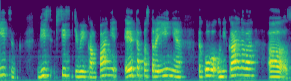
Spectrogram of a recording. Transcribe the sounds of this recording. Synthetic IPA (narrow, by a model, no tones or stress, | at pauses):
etʲɪnk | vʲesʲfsʲesʲɪtʲɪvɨjkɐmpanʲɪɪɛt̪əpəst̪ɾɐjenʲɪjə | t̪ɐko̞vəʔʊnʲɪkalʲnəvə | s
